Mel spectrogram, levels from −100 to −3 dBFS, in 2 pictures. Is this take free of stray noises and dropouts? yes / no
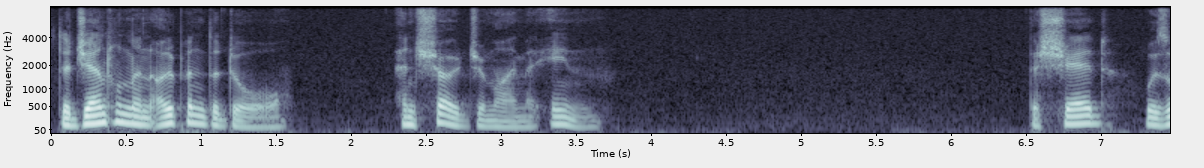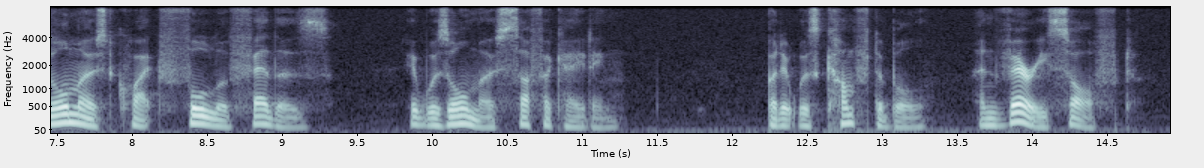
yes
